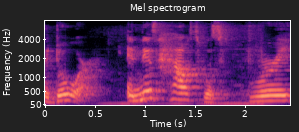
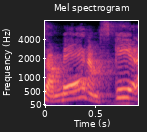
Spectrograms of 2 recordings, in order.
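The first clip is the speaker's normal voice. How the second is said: ordinary delivery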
